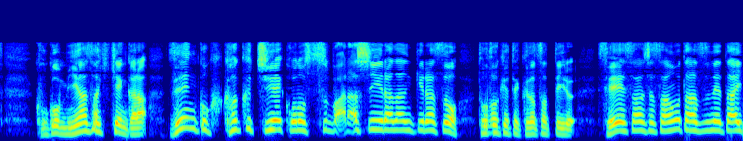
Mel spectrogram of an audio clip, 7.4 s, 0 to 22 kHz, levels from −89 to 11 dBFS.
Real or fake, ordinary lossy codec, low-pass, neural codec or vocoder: real; MP3, 64 kbps; 7.2 kHz; none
